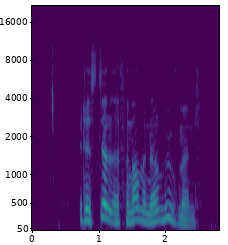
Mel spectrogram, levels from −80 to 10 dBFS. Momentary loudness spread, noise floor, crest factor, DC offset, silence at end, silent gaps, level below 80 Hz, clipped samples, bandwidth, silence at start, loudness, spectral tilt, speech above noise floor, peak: 21 LU; -62 dBFS; 18 dB; under 0.1%; 0.3 s; none; -80 dBFS; under 0.1%; 13 kHz; 0.3 s; -40 LUFS; -6 dB/octave; 22 dB; -24 dBFS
